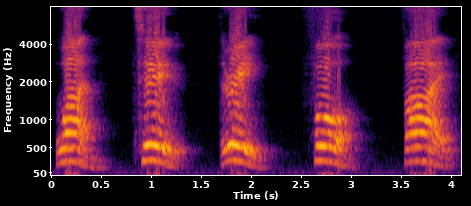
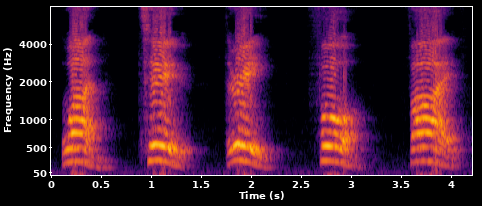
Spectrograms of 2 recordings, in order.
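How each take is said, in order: First: The voice is loud and tightly pressed. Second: The same.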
